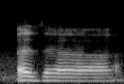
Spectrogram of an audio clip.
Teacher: الا، مداری مد منفصل، اور یہاں پہ وقف کریں گے اذا پر، وقف بالابدال. تنوین کو ہم حرف مدہ الف سے بدل دیں گے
